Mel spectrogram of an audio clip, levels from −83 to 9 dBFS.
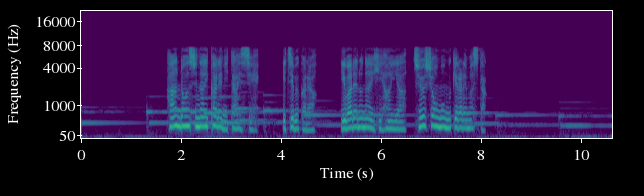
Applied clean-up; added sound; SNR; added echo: none; none; none; none.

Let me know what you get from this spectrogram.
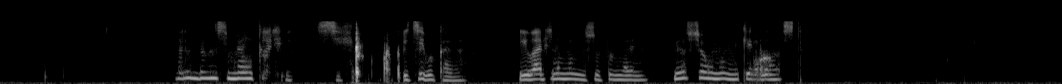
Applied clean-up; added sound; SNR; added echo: neural diffusion model UNIVERSE++.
